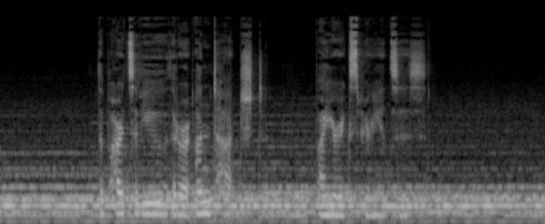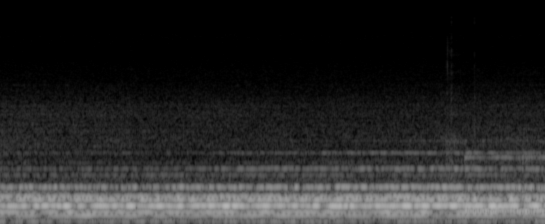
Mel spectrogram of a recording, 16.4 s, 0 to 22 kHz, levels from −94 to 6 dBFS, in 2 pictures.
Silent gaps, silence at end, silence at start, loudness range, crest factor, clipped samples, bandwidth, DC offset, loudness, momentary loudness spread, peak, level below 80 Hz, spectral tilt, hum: none; 0 s; 0 s; 5 LU; 16 dB; under 0.1%; 16 kHz; under 0.1%; -28 LUFS; 7 LU; -10 dBFS; -50 dBFS; -5.5 dB/octave; none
